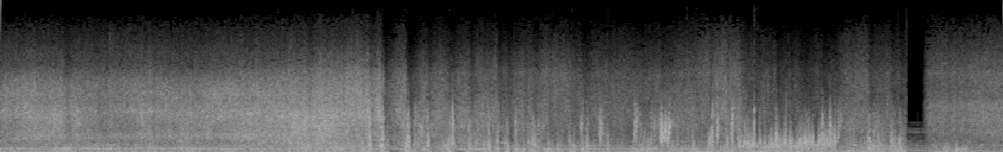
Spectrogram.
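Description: Rough surf crashes and churns loudly close by.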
